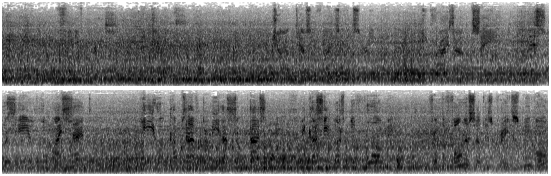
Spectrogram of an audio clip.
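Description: A crawler bulldozer's diesel engine running steadily, with many sharp clicks and clanks over it, as the machine moves across the sand. A recorded male voice reading Bible verses runs faintly underneath.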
